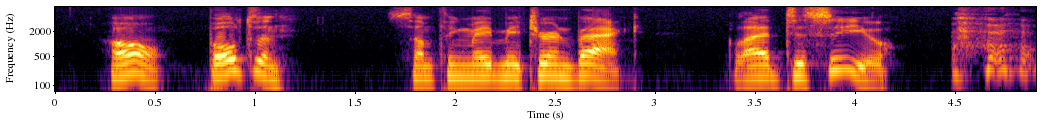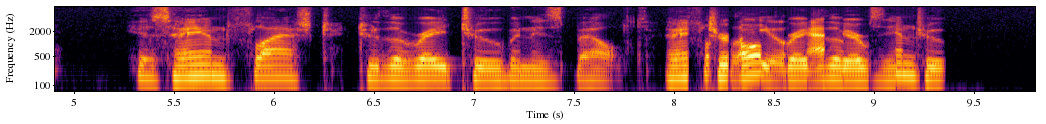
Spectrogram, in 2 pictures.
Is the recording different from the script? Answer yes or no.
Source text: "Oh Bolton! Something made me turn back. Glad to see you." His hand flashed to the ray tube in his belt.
yes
